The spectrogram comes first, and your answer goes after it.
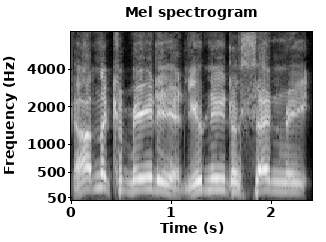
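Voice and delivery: loud, high mock entitlement; demanding comedian. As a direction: bellow it like a self-important act. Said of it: "Those are the assholes who get fired".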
